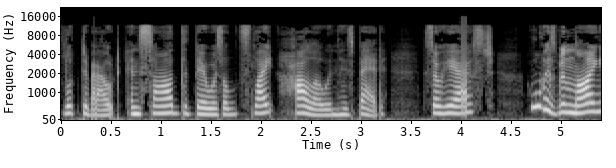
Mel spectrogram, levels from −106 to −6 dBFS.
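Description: Chunks out of order occur at 0.30 to 0.35 s and again at 3.99 to 4.04 s in this speech. Each time, a chunk of about 23 ms plays one chunk late. Nothing is lost, but the swapped order leaves three hard joins, heard as a brief jumbled stutter.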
